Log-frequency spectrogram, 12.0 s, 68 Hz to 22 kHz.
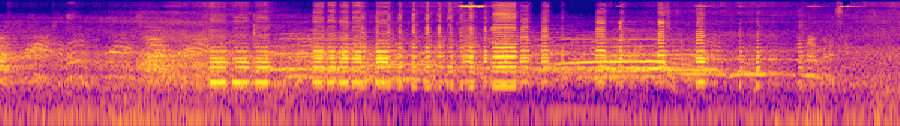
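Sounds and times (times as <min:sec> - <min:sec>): car horns honking: 0:02.6 - 0:11.4.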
